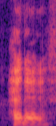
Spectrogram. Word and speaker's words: Jerez: I just came back from Jerez, Mexico about a month ago. So how's that pronounced? Jerez. Oh, because it's spelled with a J.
